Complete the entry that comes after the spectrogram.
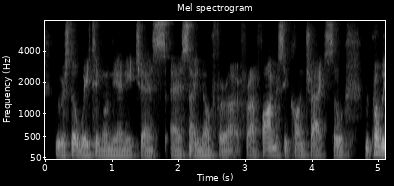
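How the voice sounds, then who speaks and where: The intonation is monotone and flat. A man speaks at a fairly quick pace. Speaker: startup founder. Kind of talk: webinar panel talk. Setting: online webinar. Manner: hesitant, many fillers and repetitions.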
